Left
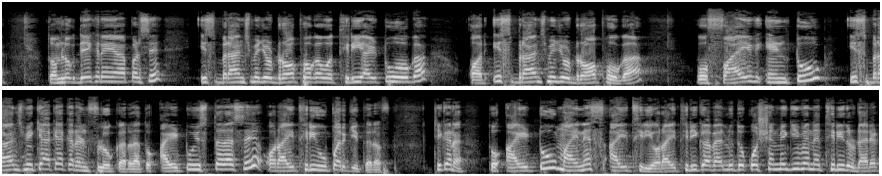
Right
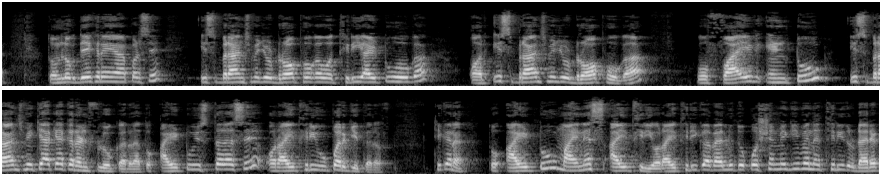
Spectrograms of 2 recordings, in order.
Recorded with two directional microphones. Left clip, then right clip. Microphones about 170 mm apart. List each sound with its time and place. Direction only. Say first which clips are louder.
0.4 s speech: left 1 dB; 45° left (ahead or behind)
